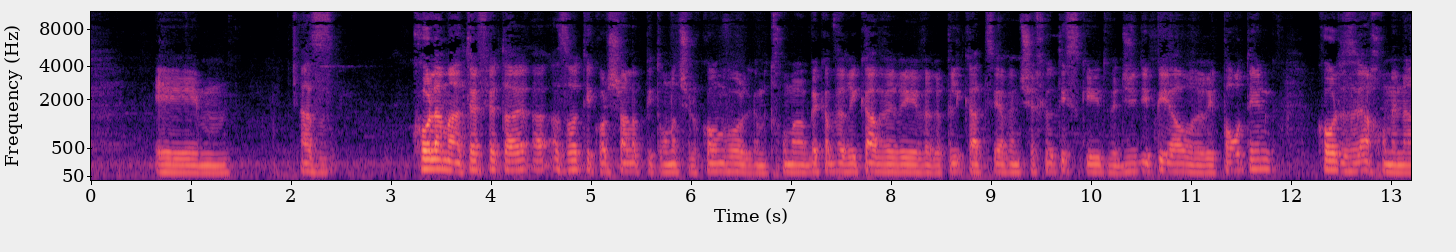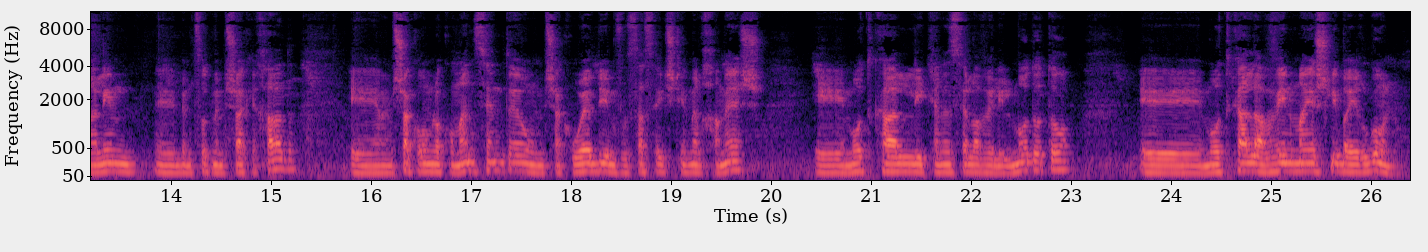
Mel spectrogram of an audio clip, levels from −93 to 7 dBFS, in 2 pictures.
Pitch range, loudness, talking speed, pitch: 100-120 Hz, -28 LUFS, 110 wpm, 110 Hz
